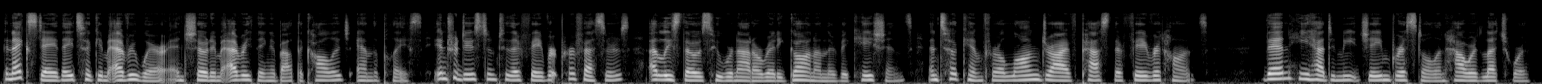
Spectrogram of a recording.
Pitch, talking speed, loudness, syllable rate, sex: 195 Hz, 215 wpm, -20 LUFS, 6.1 syllables/s, female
